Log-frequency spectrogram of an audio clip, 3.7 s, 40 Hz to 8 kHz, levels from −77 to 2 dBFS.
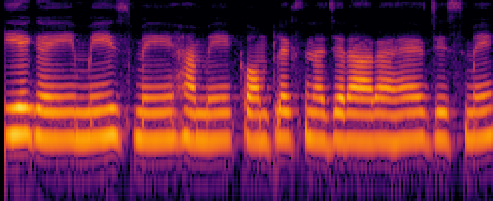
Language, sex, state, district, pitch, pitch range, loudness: Hindi, female, Uttar Pradesh, Muzaffarnagar, 205 Hz, 205-215 Hz, -17 LUFS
